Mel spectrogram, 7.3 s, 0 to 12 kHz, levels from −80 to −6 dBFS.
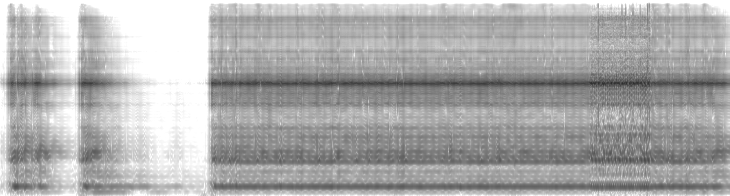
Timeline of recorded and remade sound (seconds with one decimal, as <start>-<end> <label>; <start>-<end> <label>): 0.0-5.9 remade; 5.9-6.5 recorded; 6.5-7.3 remade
